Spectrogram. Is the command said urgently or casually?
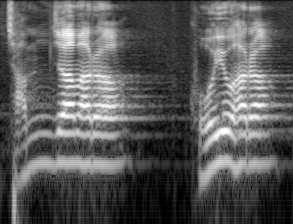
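casually. It is said calmly, like ordinary speech.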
